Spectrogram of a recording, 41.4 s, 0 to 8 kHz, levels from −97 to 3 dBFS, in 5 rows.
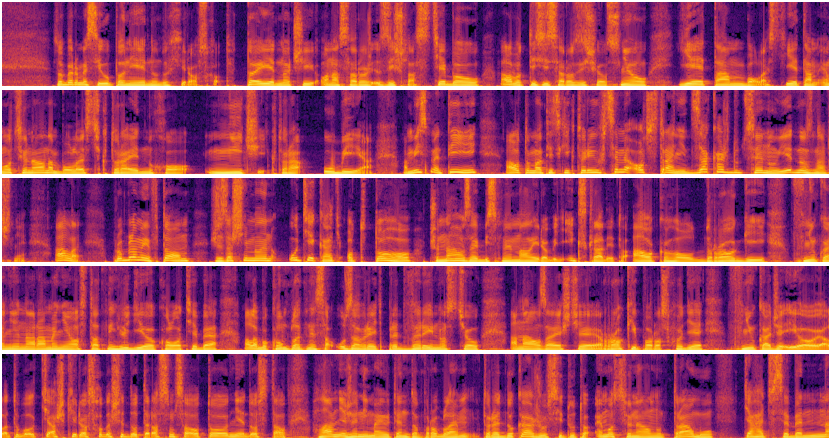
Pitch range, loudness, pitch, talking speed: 125-160 Hz, -11 LUFS, 135 Hz, 170 wpm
